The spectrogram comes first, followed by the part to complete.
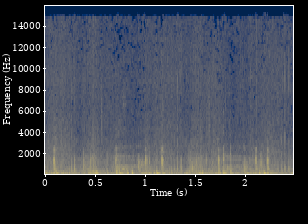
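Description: Footsteps on a dry dirt woodland trail strewn with dead leaves and twigs: a string of short, uneven steps, several a second.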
